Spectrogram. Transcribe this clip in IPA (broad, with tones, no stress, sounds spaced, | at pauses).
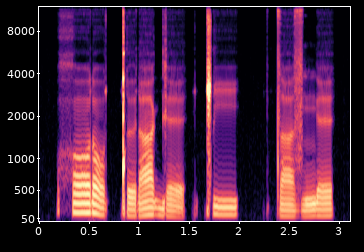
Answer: x ɔ˦ ɾ ɔ˨ ǃ ə˨ ɾ a˦ ɡ ɛ˨ | ǁ i˦ | t a˨ z ŋ ɛ˦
